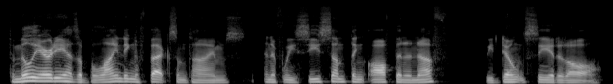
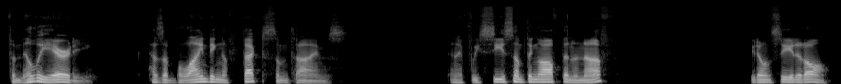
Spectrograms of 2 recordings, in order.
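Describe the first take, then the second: First: It is read in a plain, ordinary way. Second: It is read in a dramatic, theatrical way.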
